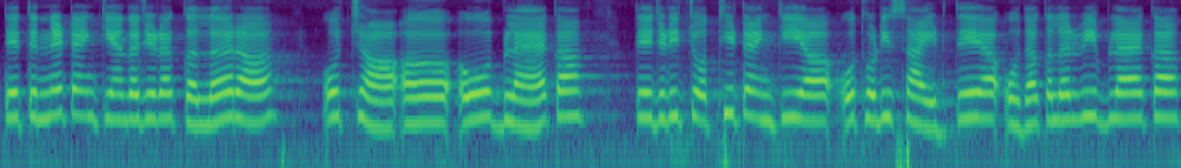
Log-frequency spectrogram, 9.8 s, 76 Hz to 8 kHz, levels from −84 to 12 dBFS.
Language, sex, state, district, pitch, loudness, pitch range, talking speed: Punjabi, female, Punjab, Kapurthala, 300 Hz, -11 LUFS, 280-315 Hz, 170 wpm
